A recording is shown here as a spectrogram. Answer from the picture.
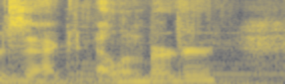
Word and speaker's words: Zach Ellenberger: So, today in the virtual studio, I'm joined by author Zack Ellenburgger.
